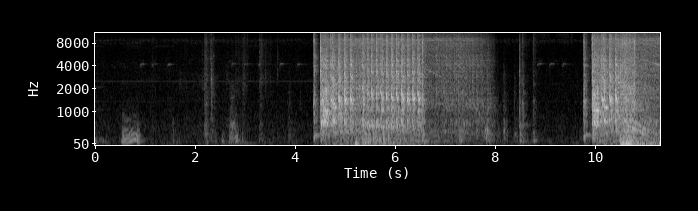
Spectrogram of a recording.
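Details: 1992 Toyota MR2, parked about six months, with a history of ignition faults and stalling after a few minutes of running. Steady starter cranking at about three and a half beats a second, twice, with no catch. Crank, no start; fuel pressure reads about 40 psi.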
